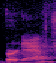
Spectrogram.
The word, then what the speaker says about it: Bernaiche: Bernaiche.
